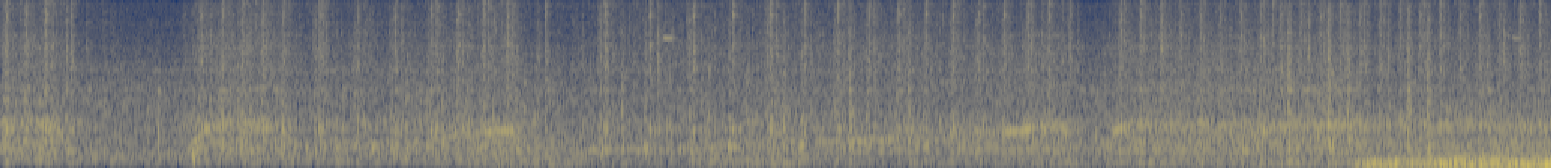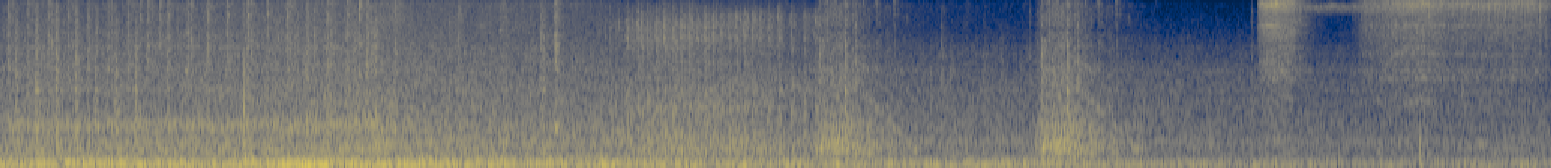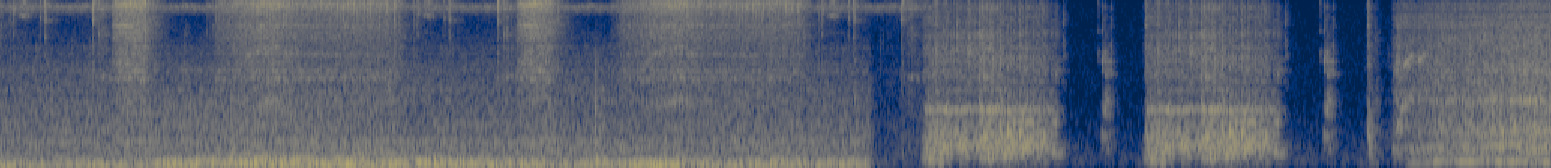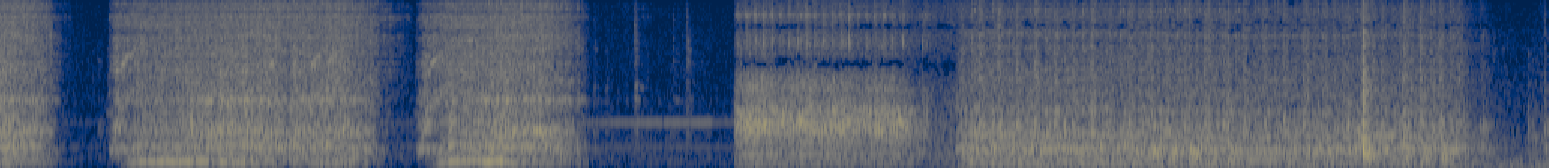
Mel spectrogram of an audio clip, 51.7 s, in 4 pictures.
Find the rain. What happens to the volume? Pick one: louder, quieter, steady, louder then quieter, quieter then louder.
louder then quieter.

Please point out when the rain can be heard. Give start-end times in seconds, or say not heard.
0.0-33.1.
